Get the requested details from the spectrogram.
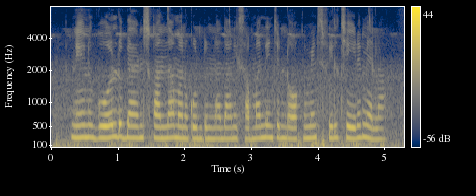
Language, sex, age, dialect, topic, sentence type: Telugu, male, 18-24, Utterandhra, banking, question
